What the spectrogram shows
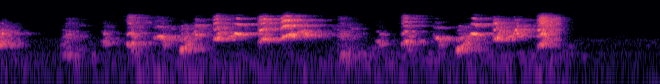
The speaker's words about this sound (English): I do apologize. These birds are very excited.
